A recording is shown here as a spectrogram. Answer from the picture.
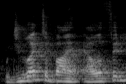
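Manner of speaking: fast, eager sales pitch; quick salesman. Acted. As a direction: rattle it off like a peddler. Pet man's sales pitch.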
